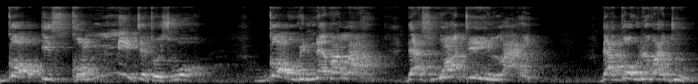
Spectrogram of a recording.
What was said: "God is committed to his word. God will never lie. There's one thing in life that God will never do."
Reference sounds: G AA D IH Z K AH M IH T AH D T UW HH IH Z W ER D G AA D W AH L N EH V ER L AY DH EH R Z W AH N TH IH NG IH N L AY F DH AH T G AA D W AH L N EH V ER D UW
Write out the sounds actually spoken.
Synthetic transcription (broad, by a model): G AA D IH S K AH M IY T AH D T UW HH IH S W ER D G AA D W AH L N EH V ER L AY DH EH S W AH N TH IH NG IH N L AY F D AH T G AA D W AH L N EH V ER D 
